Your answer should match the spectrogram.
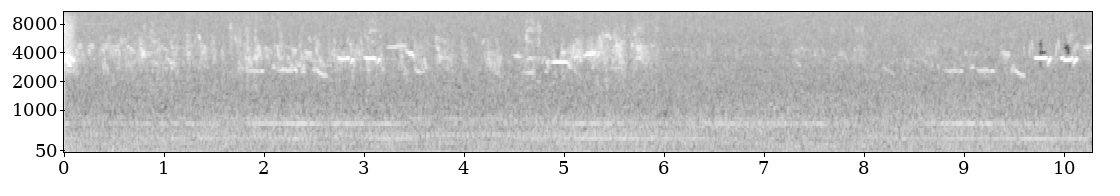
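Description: Small birds chirping in three short spells of quick high calls, over a steady low hum.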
